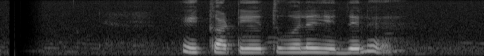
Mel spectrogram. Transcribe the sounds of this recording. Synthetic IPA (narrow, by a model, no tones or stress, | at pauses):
eːkaʈijət̪uʋələjed̪enə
